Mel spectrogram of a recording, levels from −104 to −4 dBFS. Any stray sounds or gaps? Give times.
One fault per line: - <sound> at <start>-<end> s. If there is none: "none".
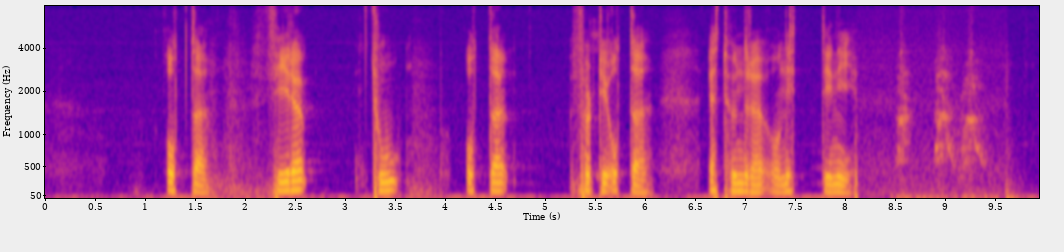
- bark at 8.5-9.5 s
